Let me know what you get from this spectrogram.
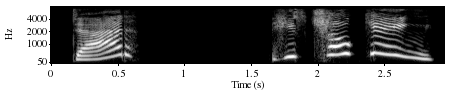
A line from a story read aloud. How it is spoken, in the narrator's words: yelled Dexter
